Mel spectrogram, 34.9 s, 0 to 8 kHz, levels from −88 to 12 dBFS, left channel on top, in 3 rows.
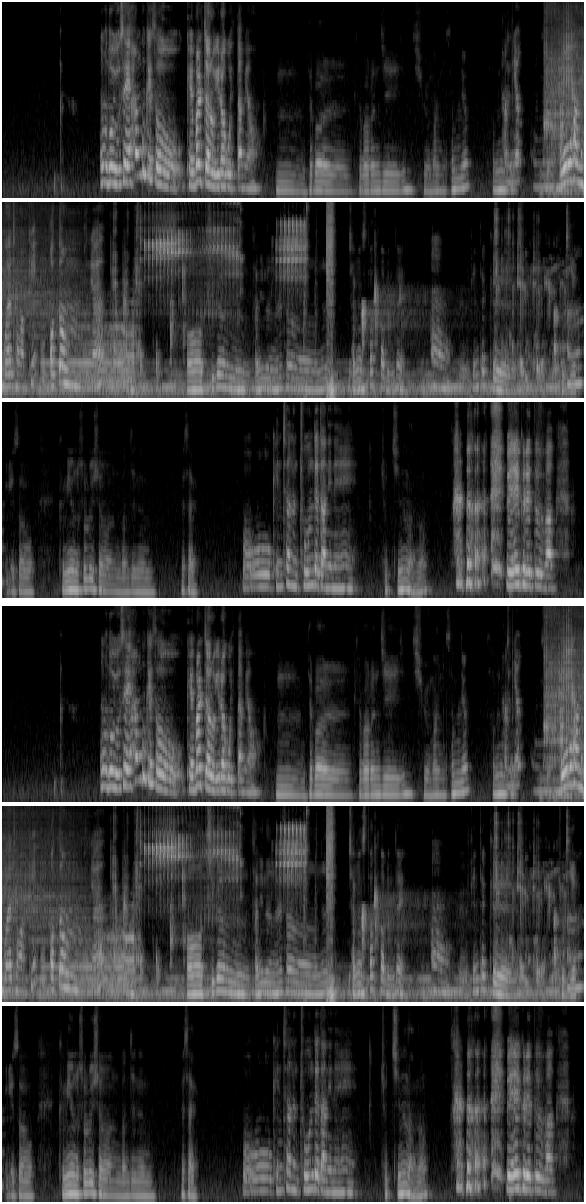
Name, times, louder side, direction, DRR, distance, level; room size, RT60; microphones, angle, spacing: voice 1, 2.0-5.2 10.0-10.4 10.6-13.7 20.2-20.7 22.9-23.2 28.1-30.4 32.3-34.6, left 1 dB, 85° left, 1.2 m, -29 dB
voice 2, 5.5-9.4 9.8-10.3 10.7-11.7 14.1-14.3 15.3-19.7 20.8-22.0 22.8-23.9 24.5-26.3 26.9-27.2 30.9-31.8 32.3-32.4, right 3 dB, 30° right, 0.4 m, -34 dB
sound 1, 10.8-23.1, right 1 dB, 5° right, 0.7 m, -36 dB
6.0 x 3.2 x 2.2 m
head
